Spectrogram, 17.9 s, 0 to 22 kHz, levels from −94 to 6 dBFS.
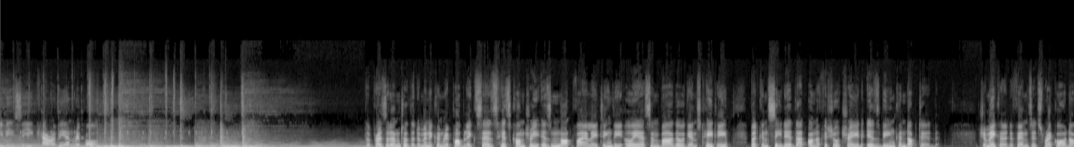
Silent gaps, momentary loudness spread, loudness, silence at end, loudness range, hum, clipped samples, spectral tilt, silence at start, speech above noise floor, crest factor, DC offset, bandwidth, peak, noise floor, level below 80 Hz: none; 12 LU; -24 LUFS; 0 s; 4 LU; none; under 0.1%; -6 dB/octave; 0 s; 33 dB; 18 dB; under 0.1%; 11.5 kHz; -6 dBFS; -57 dBFS; -36 dBFS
